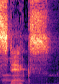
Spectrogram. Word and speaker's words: STX: want cool string so it's it's pronounced sticks just so you know if you ever meet anyone from STX sidewall that I tried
